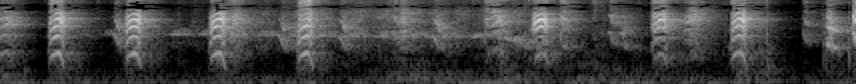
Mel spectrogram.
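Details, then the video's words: Pied fantail singing persistently for tutoring or luring birds: sharp, high squeaky notes repeated about every third of a second over a faint thin steady whistle. "Sikatan Kipas GACOR Ngotot"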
